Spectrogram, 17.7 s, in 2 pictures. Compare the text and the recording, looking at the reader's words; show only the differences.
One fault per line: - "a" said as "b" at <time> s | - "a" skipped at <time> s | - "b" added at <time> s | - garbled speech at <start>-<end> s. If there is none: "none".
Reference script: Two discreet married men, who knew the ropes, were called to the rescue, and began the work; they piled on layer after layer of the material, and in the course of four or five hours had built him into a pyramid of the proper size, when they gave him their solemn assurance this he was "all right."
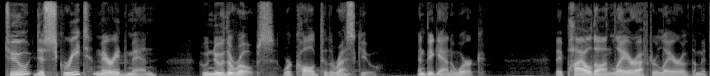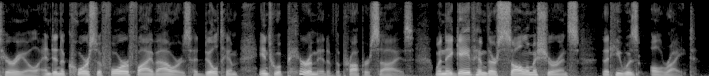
- "this" said as "that" at 16.4 s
